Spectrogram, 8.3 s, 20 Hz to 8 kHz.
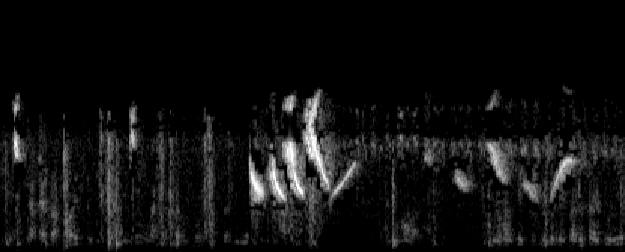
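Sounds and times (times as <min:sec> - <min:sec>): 
green-winged saltator song of loud, rich whistled notes: 0:03.3 - 0:07.9.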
